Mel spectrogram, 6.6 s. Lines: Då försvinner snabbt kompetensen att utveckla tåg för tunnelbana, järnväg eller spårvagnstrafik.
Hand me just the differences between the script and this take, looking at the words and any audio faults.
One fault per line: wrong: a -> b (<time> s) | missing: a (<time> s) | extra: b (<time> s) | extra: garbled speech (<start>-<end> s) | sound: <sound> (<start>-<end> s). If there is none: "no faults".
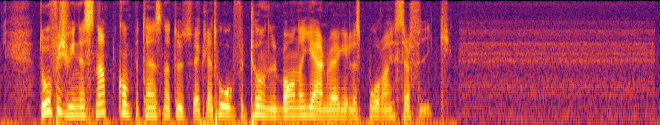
no faults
